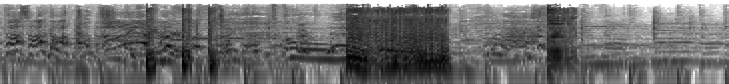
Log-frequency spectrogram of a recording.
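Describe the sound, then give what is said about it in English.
Wet, sputtering raspberry sounds blown with the mouth and cheeks, imitating juicy farts as the ending of a cheer, come in a string of bursts, including one long buzzing blast and a shorter one, with some laughter and voices mixed in. “the perfect ending to our cheer would be to make a bunch of obscenely juicy fart noises.”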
